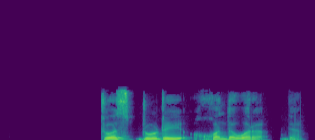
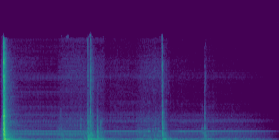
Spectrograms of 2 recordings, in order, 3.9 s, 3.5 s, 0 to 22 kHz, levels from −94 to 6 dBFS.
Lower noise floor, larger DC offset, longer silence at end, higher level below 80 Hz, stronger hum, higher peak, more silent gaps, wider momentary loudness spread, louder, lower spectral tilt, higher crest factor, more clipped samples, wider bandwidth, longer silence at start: first, under -90 dBFS vs -64 dBFS; neither; second, 0.2 s vs 1.4 s; about the same, -56 dBFS vs -54 dBFS; neither; about the same, -4 dBFS vs -4 dBFS; first, 3.42-3.47 s vs none; first, 18 LU vs 13 LU; first, -19 LUFS vs -33 LUFS; first, -6 dB/octave vs -2 dB/octave; second, 18 dB vs 32 dB; neither; second, 8.4 kHz vs 16.5 kHz; first, 1.25 s vs 0 s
